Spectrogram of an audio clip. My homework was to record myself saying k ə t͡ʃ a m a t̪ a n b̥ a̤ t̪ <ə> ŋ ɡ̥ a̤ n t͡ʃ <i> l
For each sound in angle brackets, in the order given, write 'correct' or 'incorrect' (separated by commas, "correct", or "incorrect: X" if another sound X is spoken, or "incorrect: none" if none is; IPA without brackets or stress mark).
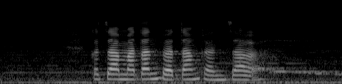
incorrect: a, incorrect: a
